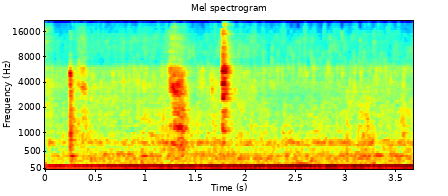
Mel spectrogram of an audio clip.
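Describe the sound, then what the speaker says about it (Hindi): Chopped tomatoes drop into a pan of sizzling aloo mangodi curry, Rajasthani style, giving a steady close frying hiss with a few brief stirring scrapes and splashes over a low stove hum. "अब सब्जी में टमाटर डाल देती हूँ।"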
